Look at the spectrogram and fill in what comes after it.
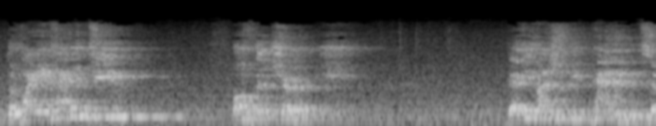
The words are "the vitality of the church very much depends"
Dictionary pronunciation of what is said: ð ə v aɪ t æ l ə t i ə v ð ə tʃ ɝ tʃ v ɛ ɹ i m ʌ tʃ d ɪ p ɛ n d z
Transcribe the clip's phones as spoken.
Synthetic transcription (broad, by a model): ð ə v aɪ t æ n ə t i ə v ð ə tʃ ɝ tʃ v ɛ ɹ i m ʌ tʃ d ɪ p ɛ n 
